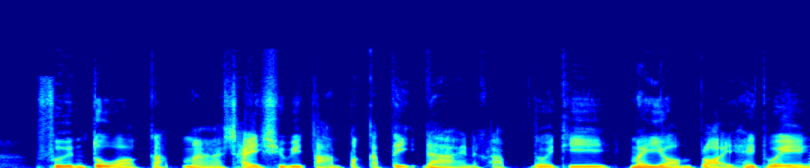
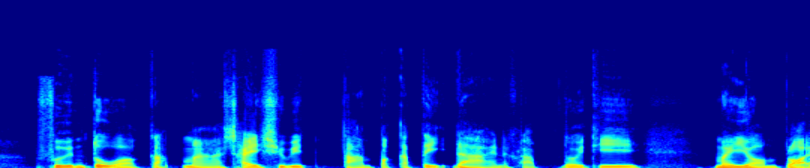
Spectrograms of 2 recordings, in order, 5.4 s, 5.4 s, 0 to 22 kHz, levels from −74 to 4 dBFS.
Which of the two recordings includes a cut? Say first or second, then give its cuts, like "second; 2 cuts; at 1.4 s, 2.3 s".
first; 2 cuts; at 2.0 s, 4.1 s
